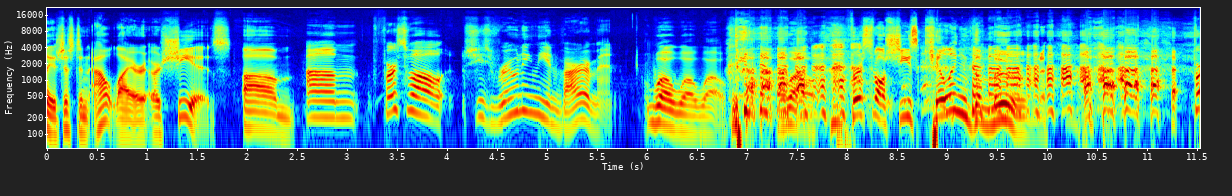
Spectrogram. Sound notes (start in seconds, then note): 6.8 both laughing; 10.9 laughs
